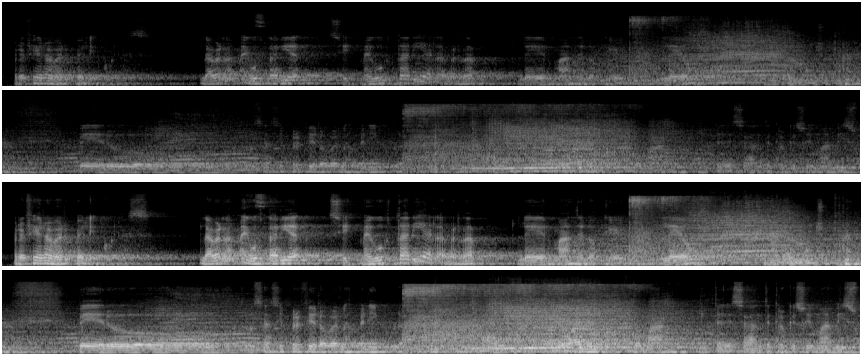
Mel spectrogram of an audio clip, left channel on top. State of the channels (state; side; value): quieter; left; 11.7 dB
